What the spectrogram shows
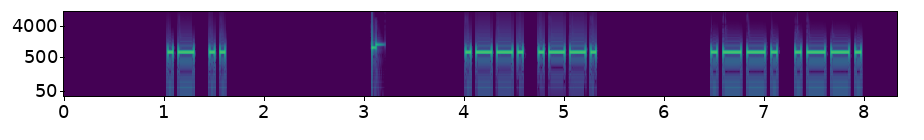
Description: Morse code, heard as a keyed tone, about 20 wpm, 700 Hz. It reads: AI PP PP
